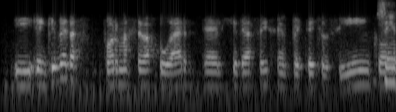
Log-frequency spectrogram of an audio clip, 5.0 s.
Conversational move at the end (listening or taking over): taking over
